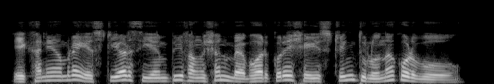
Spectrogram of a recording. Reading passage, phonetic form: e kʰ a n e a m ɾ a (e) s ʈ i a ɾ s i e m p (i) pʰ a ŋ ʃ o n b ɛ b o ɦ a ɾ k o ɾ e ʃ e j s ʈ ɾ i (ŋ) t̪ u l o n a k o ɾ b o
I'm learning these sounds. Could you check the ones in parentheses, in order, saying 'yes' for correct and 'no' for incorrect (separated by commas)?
yes, yes, yes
